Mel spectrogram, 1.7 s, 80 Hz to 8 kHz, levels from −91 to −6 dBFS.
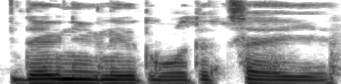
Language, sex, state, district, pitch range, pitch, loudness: Rajasthani, male, Rajasthan, Churu, 115-130 Hz, 125 Hz, -15 LUFS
